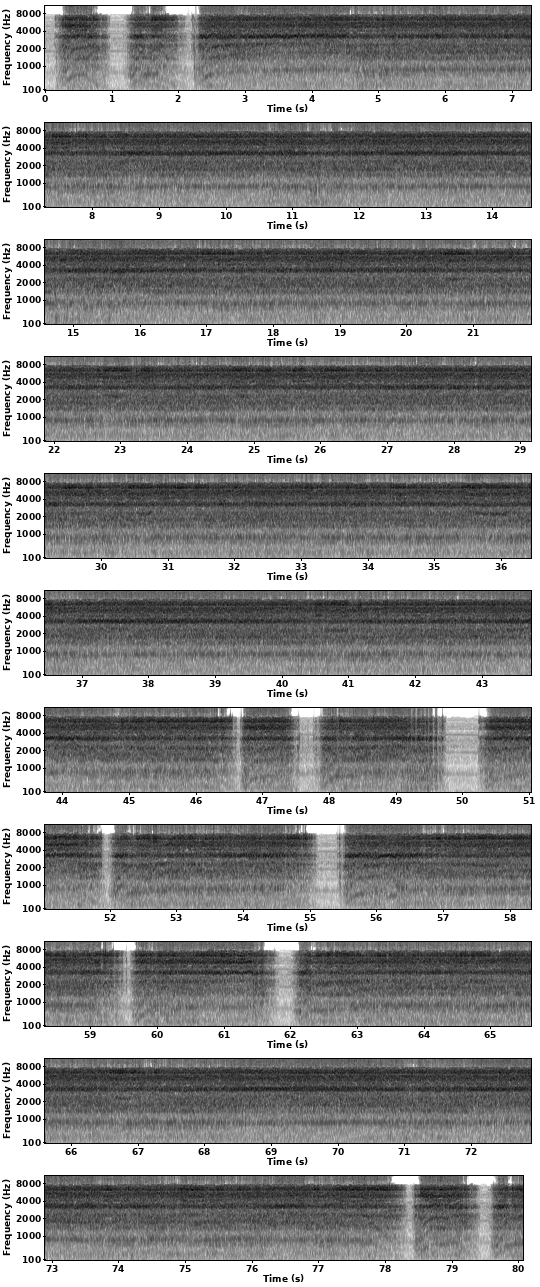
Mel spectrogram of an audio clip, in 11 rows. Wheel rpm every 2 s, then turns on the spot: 50, 150, 220, 230, 230, 230, 230, 230, 230, 230, 230, 230, 230, 230, 230, 230, 230, 230, 220, 230, 230, 230, 210, 120, 130, 110, 160, 140, 190, 180, 160, 160, 230, 230, 220, 230, 230, 230, 220, 100.
none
